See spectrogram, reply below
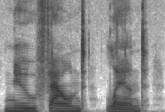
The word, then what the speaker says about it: Newfoundland: By the way, it's pronounced Newfoundland, rhyming with understand.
